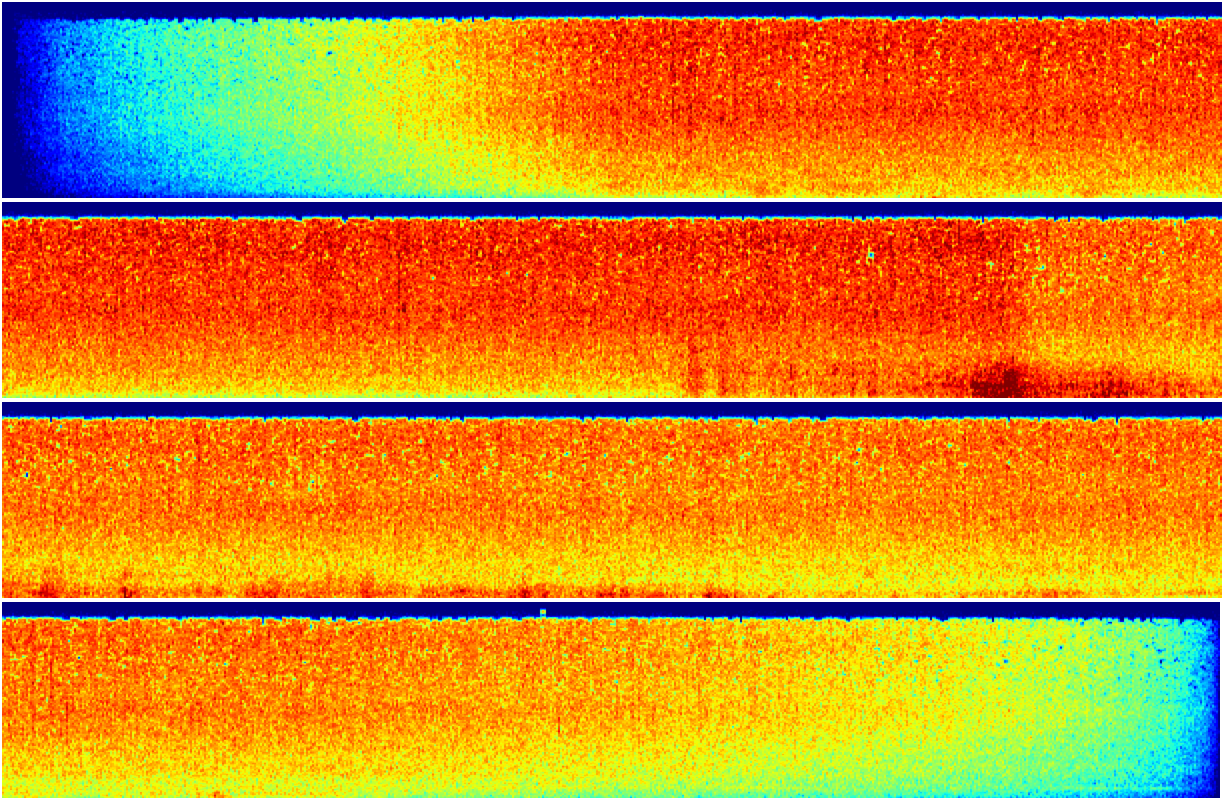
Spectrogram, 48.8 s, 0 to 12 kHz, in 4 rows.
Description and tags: TEPC THUNDERCLAP RAIN v2 14082014
Another clap of thunder during a heavy rain storm in London. Recorded on a Zoom H1 at 9600bps 48Mhz
urban, thunder, field-recording, morning, zoom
